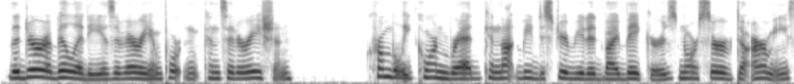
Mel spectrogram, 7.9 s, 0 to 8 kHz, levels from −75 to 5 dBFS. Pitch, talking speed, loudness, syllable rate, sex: 210 Hz, 145 wpm, -18 LUFS, 5.4 syllables/s, female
